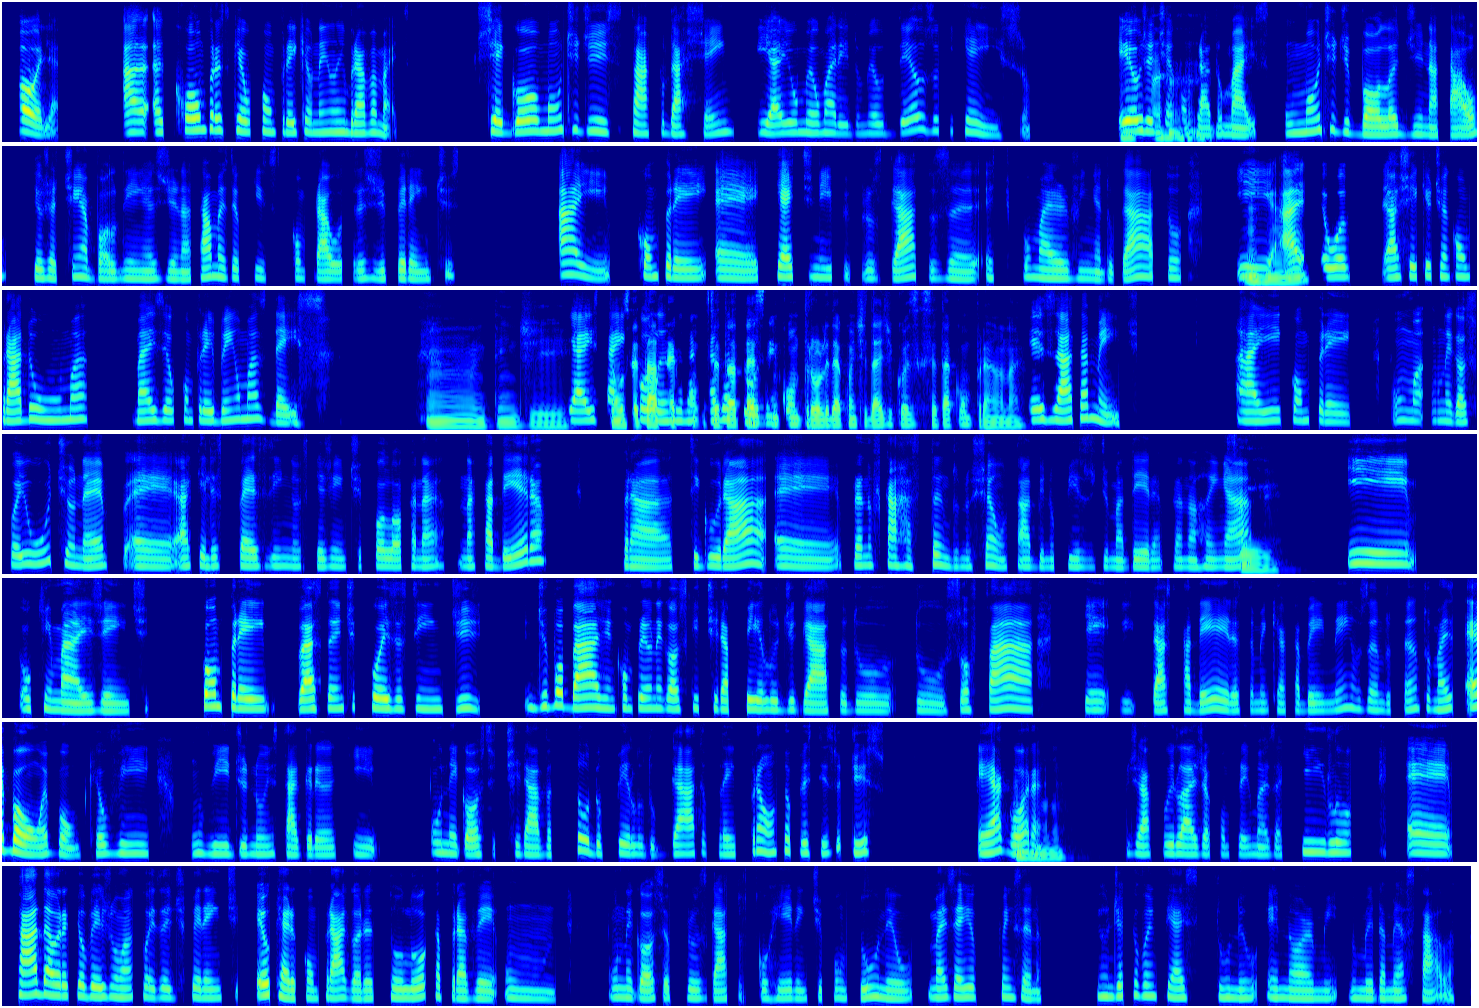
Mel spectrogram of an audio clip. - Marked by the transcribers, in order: laugh; in English: "catnip"; tapping
- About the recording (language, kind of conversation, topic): Portuguese, advice, Como posso diferenciar necessidades de desejos e controlar meus gastos quando minha renda aumenta?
